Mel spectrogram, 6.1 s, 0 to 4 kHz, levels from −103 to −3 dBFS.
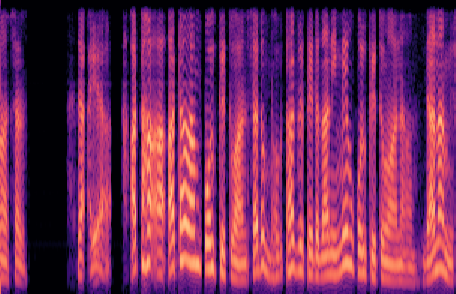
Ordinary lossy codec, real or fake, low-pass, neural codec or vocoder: none; fake; 3.6 kHz; codec, 16 kHz, 4 kbps, FunCodec, trained on Chinese and English, 50 frames a second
